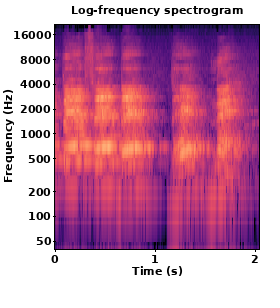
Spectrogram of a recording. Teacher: ये इनको जब बोलेंगे ना तो दोनों होठों की आवश्यकता जरूर होगी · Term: ओष्ठीय व्यंजन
